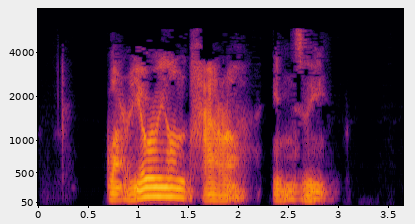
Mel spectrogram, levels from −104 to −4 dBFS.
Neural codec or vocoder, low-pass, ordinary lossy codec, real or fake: codec, 16 kHz, 1 kbps, FreqCodec, larger model; 7.2 kHz; MP3, 24 kbps; fake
